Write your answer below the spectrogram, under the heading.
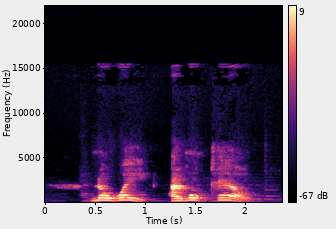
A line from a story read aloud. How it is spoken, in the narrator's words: cried Ariel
